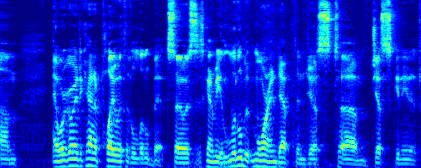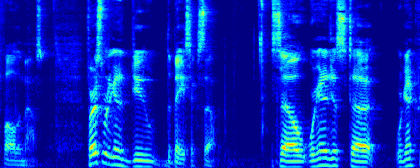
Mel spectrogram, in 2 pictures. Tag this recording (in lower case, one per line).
speech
